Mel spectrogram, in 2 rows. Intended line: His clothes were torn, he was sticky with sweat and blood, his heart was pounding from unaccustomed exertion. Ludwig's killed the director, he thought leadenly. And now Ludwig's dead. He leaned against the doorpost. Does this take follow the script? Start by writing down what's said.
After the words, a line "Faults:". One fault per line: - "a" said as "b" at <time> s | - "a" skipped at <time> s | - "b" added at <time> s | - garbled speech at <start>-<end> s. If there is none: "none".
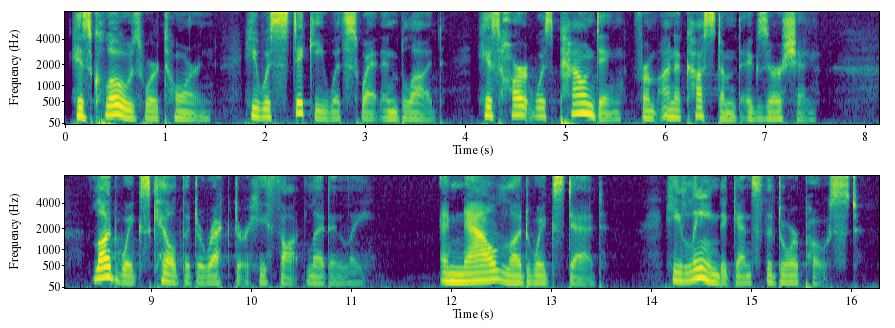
His clothes were torn, he was sticky with sweat and blood, his heart was pounding from unaccustomed exertion. Ludwig's killed the director, he thought leadenly. And now Ludwig's dead. He leaned against the doorpost.
Faults:
none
